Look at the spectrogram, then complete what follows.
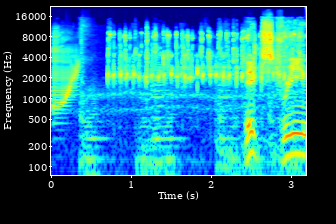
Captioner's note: both shivering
